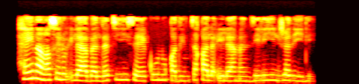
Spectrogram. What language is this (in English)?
Arabic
